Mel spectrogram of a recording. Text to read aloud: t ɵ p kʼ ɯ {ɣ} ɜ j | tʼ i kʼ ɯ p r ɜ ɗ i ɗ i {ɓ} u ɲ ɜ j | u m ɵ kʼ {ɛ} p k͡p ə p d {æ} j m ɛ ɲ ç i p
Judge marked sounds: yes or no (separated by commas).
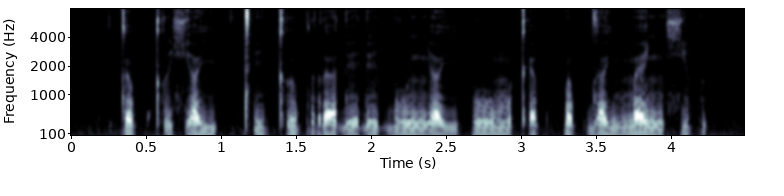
no, yes, yes, no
